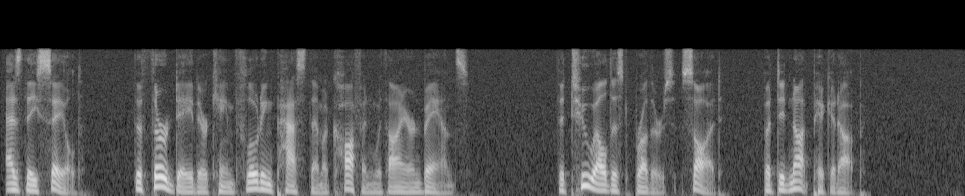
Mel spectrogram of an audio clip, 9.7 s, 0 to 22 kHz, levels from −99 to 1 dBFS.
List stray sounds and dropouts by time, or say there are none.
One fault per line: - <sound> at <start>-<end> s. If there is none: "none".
none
